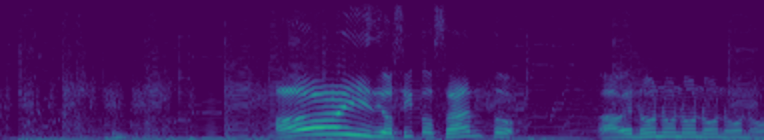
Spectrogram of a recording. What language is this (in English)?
Spanish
